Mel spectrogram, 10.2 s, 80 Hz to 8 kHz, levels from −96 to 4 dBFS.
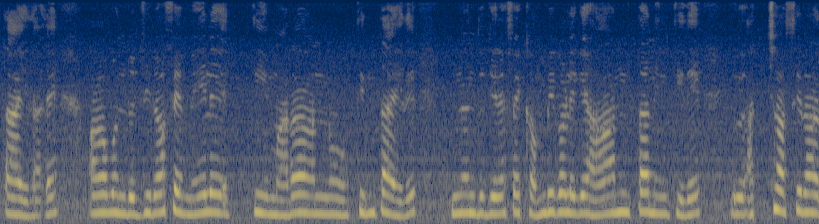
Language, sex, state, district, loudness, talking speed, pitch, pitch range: Kannada, female, Karnataka, Dharwad, -25 LUFS, 80 wpm, 225 Hz, 215-235 Hz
